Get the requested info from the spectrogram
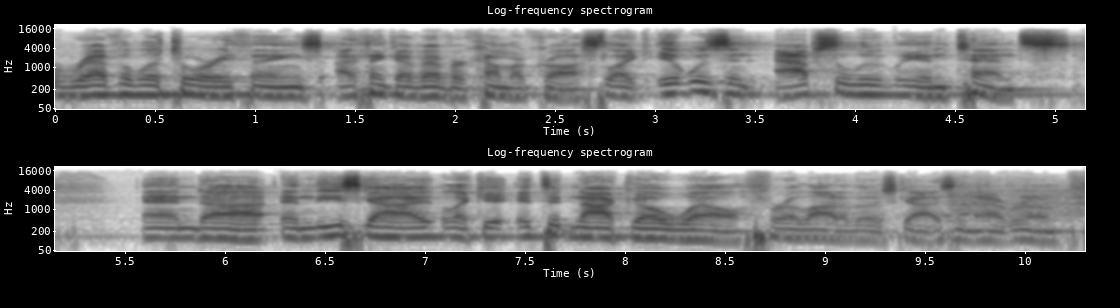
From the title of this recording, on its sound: Musketeer Report Live from Dana Gardens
